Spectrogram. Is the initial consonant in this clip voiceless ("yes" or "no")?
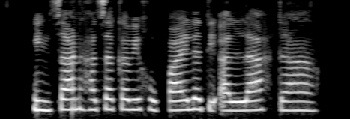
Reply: no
